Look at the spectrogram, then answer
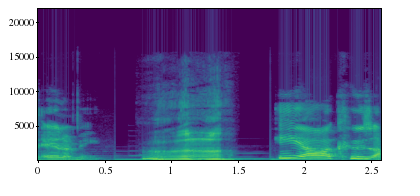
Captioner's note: Eeyok Groans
